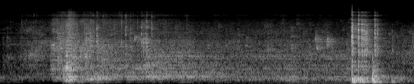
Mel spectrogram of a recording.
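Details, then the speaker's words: Toilet cistern refilling after a noisy ball valve, plagued by high water pressure, was replaced with a bottom-fill valve. Soft, steady rush of water with no hammering or squeal: much quieter refill. "So I can tell straight away that it's so much more quieter, and as you can see, these ones, if you pick it up, they fill from the bottom. So yeah, I can tell straight away that's so much more quiet."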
